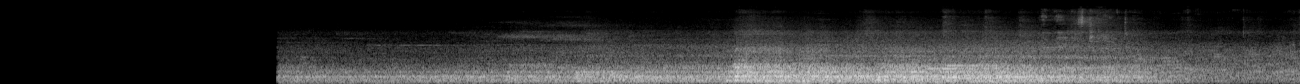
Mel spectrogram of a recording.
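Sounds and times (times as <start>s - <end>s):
electric train pulling in: 2.8s - 12.9s.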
